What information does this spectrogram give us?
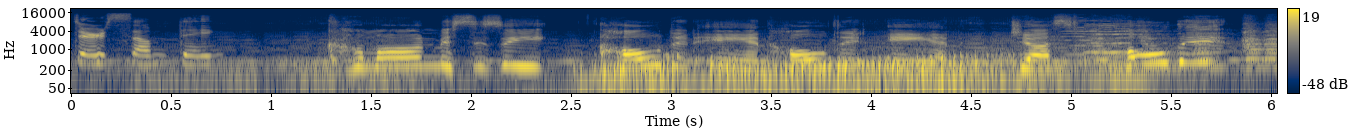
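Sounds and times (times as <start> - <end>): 
speech: 0.2 - 5.8
fart sound effect: 2.5 - 5.2.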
